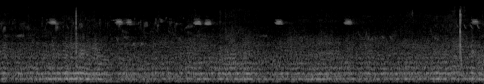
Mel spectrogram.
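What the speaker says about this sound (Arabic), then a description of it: "انظروا النحل كيف يعمل على حماية البيوض أو حماية البيض الجديدة" Honeybees busy inside a hive tending new eggs, a steady close buzzing drone with individual bees whining past now and then, no talk.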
